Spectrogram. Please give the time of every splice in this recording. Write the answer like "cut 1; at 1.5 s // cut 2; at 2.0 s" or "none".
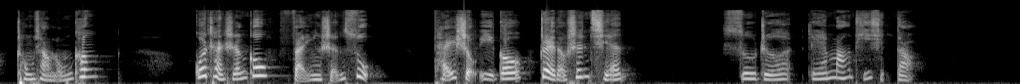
cut 1; at 5.4 s // cut 2; at 7.1 s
